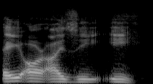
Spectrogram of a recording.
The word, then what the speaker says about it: Arraez: I tried to get the pronunciation, by the way. They on Baseball Reference, Arize. It doesn't make sense with the way his But I could talk.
